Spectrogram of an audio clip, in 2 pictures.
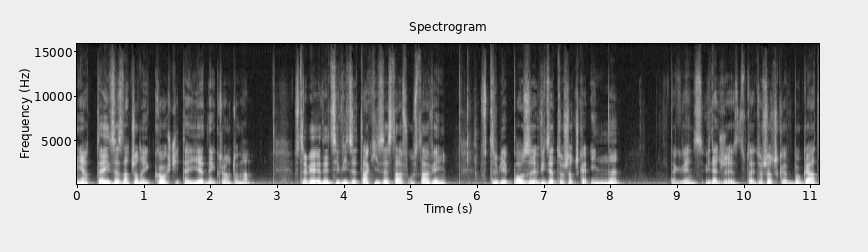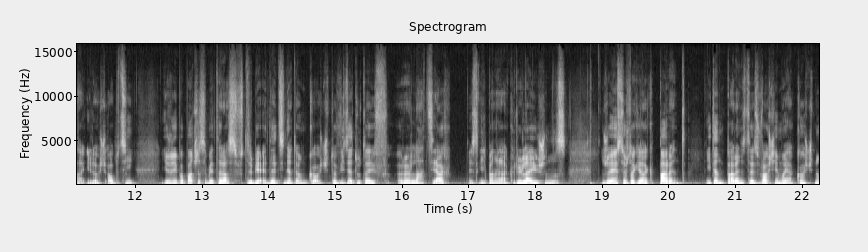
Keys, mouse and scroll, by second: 6.1-6.5 scroll down 2, 6.7 scroll up 2, 7.7 Tab, 9.8 middle click, 10.2 middle click, 10.5-10.9 scroll up 1, 11.7 middle click, 13.6 Tab.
